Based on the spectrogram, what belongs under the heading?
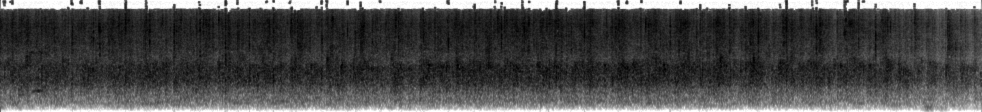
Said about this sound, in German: das ist dein Applaus.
